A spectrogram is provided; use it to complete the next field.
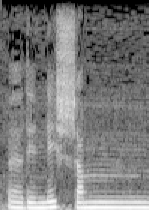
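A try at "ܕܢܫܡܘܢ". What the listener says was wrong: Non, là, attends, il y a beaucoup trop de voyelles là-dedans. Danshammeu. Danshammeu. Il n'y a pas de voyelle.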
